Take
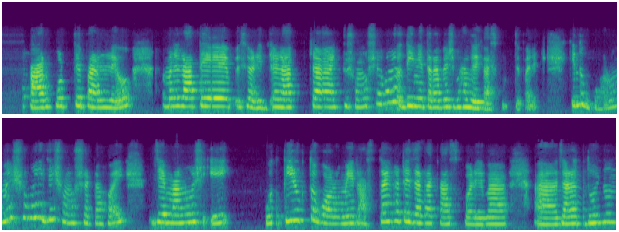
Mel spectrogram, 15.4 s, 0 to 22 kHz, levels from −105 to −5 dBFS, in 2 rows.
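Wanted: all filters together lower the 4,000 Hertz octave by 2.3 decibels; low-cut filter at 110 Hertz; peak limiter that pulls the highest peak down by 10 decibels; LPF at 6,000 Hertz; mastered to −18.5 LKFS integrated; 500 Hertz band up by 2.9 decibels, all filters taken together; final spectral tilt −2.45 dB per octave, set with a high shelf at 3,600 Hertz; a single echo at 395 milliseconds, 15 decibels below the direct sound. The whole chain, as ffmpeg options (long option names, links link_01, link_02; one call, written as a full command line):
ffmpeg -i in.wav -af "highpass=110,lowpass=6000,equalizer=frequency=500:width_type=o:gain=3.5,highshelf=frequency=3600:gain=3,equalizer=frequency=4000:width_type=o:gain=-5.5,alimiter=limit=-15dB:level=0:latency=1,aecho=1:1:395:0.178,volume=7dB" out.wav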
